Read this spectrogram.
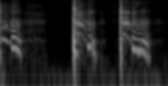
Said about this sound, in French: Il faut aussi tousser dans son coude.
